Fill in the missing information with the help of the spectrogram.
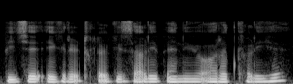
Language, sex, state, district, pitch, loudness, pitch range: Hindi, male, Jharkhand, Ranchi, 125 Hz, -15 LUFS, 120-130 Hz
